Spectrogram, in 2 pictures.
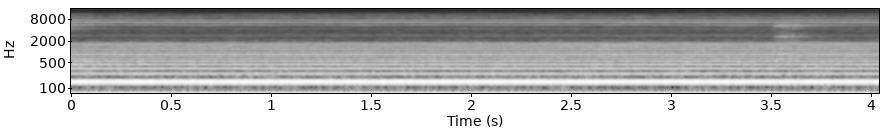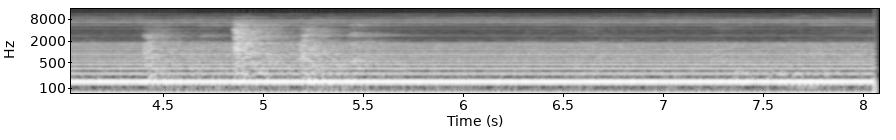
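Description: Steady electrical mains hum, a low buzz with many overtones, running at an even level under the recording; a brief faint rustle about five seconds in.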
